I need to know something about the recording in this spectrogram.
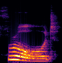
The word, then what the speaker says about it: fraud: The AU sound here just makes an OR. It's actually the same sound as the previous word, for. It's fraud.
